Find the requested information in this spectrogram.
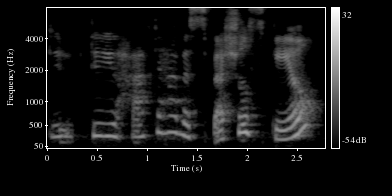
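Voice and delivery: a touch of nerves, asking quietly; timid stammer. Acted. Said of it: "the little striped fish asked".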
